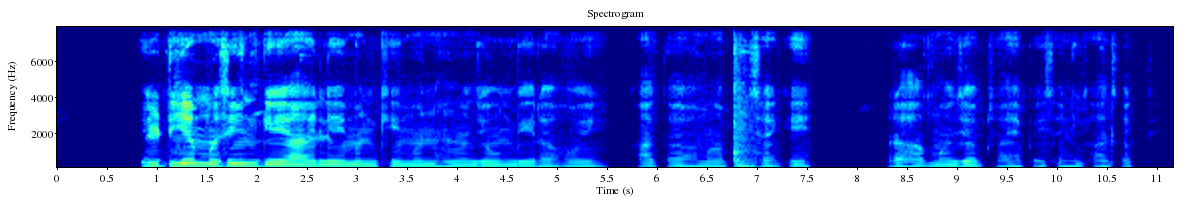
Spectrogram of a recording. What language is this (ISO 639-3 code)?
hne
